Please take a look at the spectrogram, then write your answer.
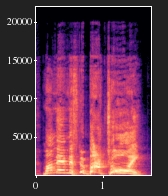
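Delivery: big excited shout-out; loud celebratory call-out; hype shout-out. Real, not acted. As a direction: yell it like a hype man.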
